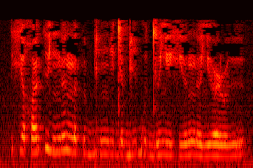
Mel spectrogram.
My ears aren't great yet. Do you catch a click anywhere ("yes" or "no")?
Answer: no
